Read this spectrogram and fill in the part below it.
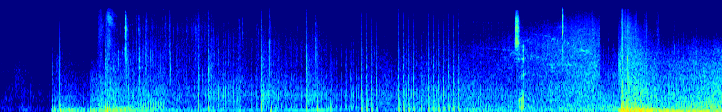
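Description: Gunshots crack outdoors in a forest.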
